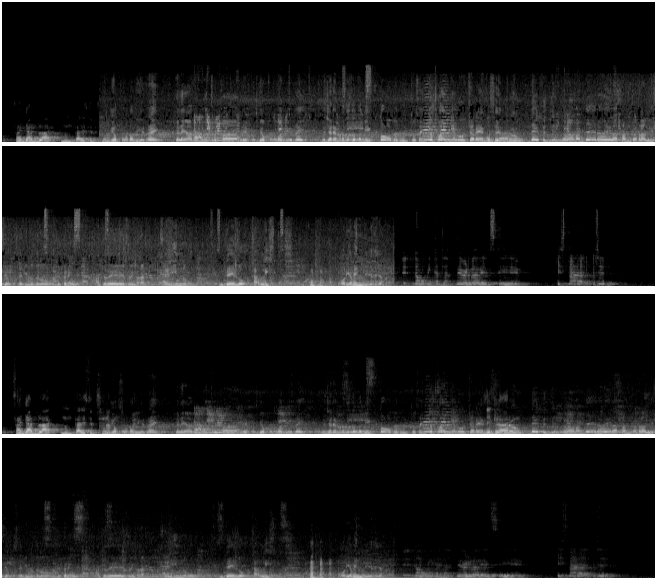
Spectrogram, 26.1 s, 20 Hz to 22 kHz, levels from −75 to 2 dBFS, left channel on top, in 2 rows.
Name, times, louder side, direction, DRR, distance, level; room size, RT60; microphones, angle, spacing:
voice 1, 0.3-3.1 9.7-10.4 19.2-19.7, right 2 dB, 40° right, 7 dB, 2.3 m, -28 dB
sound 1, 2.0-20.9, left 4 dB, 85° left, 1.1 m, -28 dB
voice 2, 3.8-8.0 8.5-9.2 11.0-19.0 19.8-20.4 21.1-23.5 24.2-25.1, equal, 70° left, 9 dB, 5.2 m, -36 dB
sound 2, 6.7-22.0, right 1 dB, 60° right, 5.5 m, -47 dB
28.5 x 23.5 x 7.5 m, 1.1 s
head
